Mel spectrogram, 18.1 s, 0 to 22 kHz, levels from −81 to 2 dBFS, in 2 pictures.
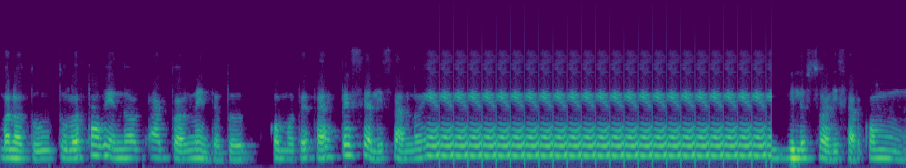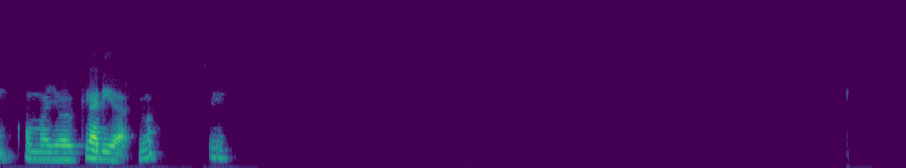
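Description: A speech recording carried over a call path whose G.722 coding leaves nothing above 8 kHz, showing three kinds of fault. Short concealed packet loss occurs at 0.44 to 0.50 s and again at 7.88 to 7.91 s. Roughly 40 ms and 20 ms of audio failed to arrive in time, and the receiver patched each gap by extending the preceding sound before blending back, which leaves a brief smear or wobble. A burst of packet loss at 1.36 to 1.44 s removes about 60 ms. The concealment stretches the last sound into a decaying buzz or hiss for around 56 ms, then playback resumes with that stretch gone. From 4.39 to 7.71 s, a 142 ms fragment repeats back to back 23 times, a broken-record loop that most likely comes from a stalled player, encoder or stream resending its last buffer. The audio that belonged in those 3.3 seconds is lost.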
